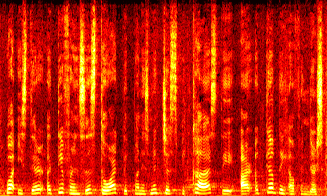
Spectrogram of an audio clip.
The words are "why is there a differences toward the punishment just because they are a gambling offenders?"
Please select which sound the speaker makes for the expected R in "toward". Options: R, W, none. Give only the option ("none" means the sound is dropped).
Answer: W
